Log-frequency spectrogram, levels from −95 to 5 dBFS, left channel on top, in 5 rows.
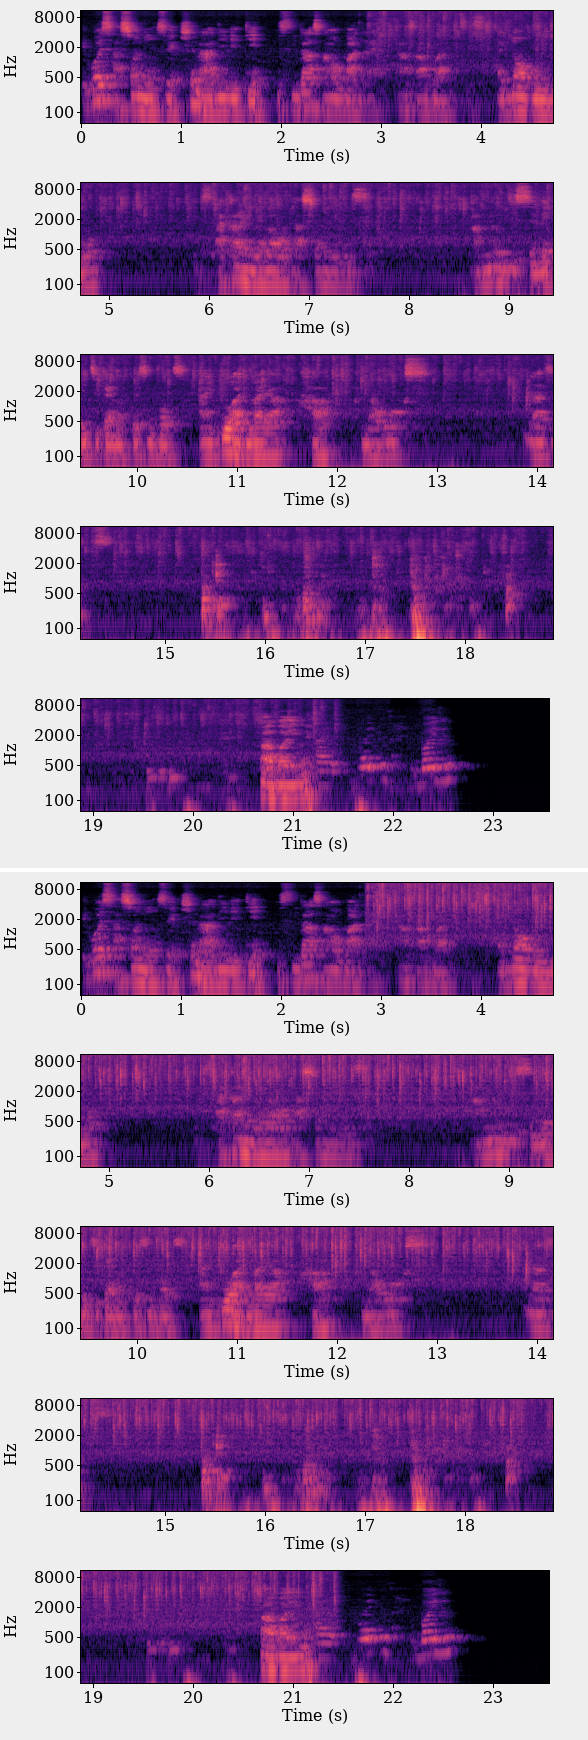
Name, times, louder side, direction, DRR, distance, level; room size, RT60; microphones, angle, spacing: voice 1, 0.0-4.9 5.9-7.6 8.6-12.9 13.9-14.5 15.4-15.7 16.0-16.6 16.9-18.1 18.4-18.5 19.5-19.9 20.2-21.2, left 2 dB, 55° left, -1 dB, 0.7 m, -38 dB
Rain, 2.8-21.5, right 10 dB, 80° right, 0.4 m, -39 dB
voice 2, 21.2-22.6, equal, 5° right, -1 dB, 0.5 m, -44 dB
2.4 x 2.0 x 3.4 m, 0.41 s
head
